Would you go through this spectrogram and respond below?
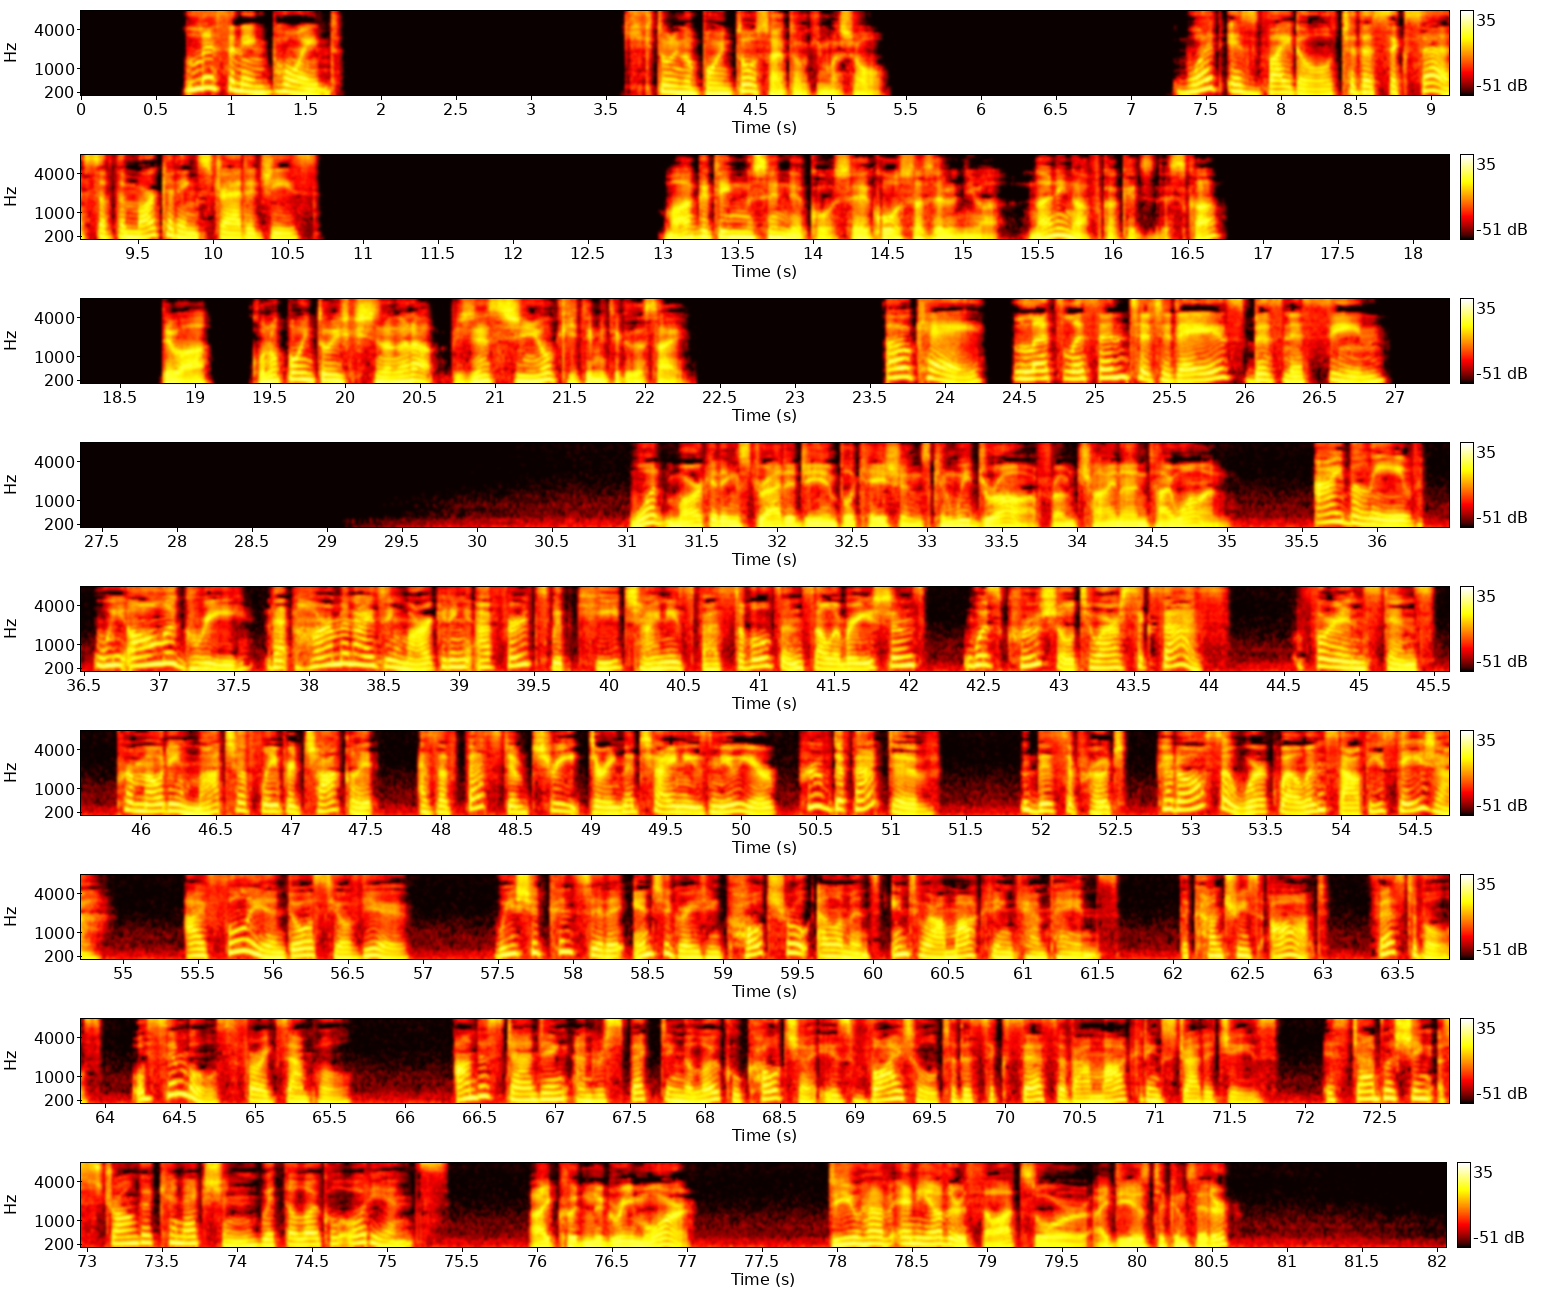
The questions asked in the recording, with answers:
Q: What is vital to the success of the marketing strategies?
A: Understanding and respecting the local culture.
